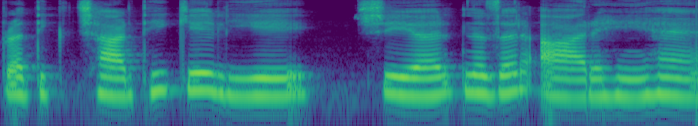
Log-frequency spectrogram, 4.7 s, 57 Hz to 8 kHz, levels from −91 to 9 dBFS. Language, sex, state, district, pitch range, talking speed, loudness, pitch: Hindi, female, Chhattisgarh, Raipur, 185-210 Hz, 105 wpm, -18 LUFS, 190 Hz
